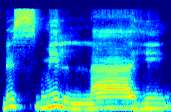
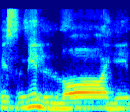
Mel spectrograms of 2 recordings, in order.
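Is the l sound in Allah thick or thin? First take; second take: thin; thick. First: The l sound is light and clear. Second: The l sound is heavy and dark. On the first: The speaker calls it right. "চিকন করে পড়তে হবে।" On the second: The speaker calls it wrong. "তাহলে মোটা হয়ে গেল"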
